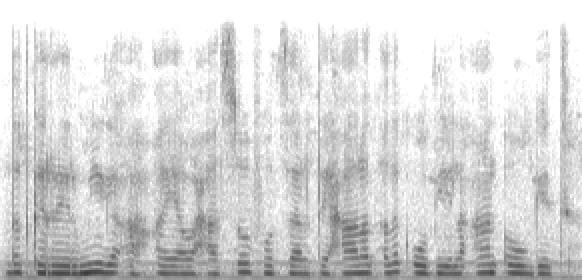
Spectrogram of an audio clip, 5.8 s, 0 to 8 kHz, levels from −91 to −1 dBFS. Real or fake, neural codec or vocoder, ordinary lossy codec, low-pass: real; none; none; 7.2 kHz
